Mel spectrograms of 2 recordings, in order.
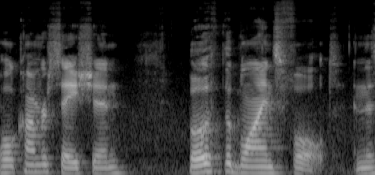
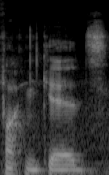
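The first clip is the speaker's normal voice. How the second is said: put-on muttered tone, lower and quieter; 5 semitones lower, 12 dB quieter than usual. Retelling a poker player's reaction at the table: imitating Phil Ivey mumbling under breath. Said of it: "kinda mumbles under his breath a little bit".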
